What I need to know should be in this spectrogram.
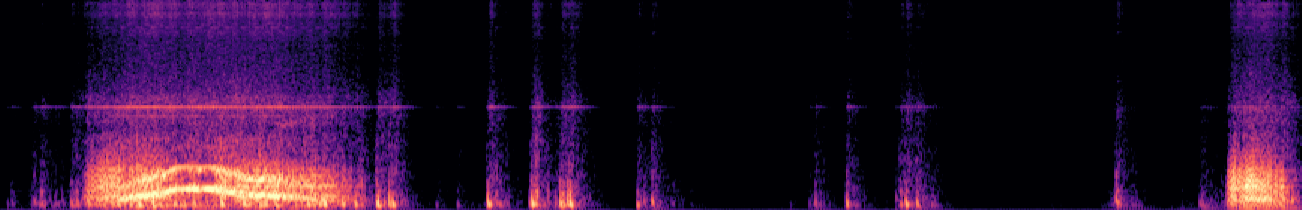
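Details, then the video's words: Very angry pet cat while its owner cooks: a single short bent meow with rough growly edges, followed by soft kitchen clicks and taps, and another brief meow at the end. "Angry cat forbids me to cook"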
